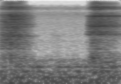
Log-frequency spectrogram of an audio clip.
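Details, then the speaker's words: Student nurse head-to-toe assessment: the patient closes each nostril in turn and blows, giving two short, similar nasal airflow bursts; both nares equally patent. "And then can you close each of your nostrils and blow?"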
